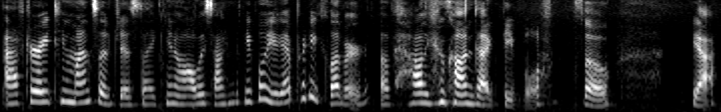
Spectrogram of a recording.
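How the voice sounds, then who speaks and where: Chatty young American woman, higher voice. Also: moderate pace. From United States. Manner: chatty, laughs often, acts out quoted voices. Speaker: returned missionary. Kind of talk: casual advice talk.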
